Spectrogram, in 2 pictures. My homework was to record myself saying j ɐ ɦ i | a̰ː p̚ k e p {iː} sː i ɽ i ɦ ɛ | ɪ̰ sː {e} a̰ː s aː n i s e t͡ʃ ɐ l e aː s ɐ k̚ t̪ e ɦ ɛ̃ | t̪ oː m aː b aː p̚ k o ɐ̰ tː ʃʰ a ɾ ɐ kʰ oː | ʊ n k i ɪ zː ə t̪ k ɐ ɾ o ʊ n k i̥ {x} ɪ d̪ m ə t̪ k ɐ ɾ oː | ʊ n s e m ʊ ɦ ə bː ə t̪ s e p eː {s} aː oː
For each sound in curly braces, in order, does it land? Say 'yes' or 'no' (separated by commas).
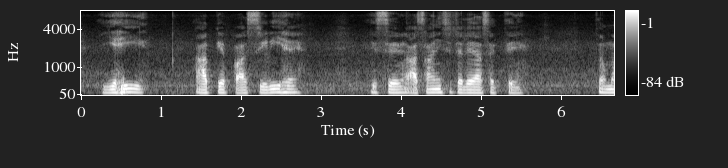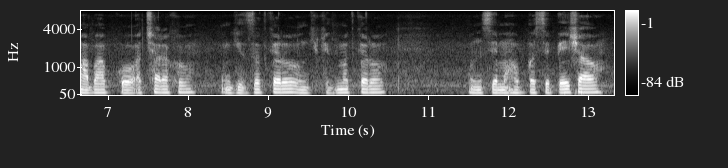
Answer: no, yes, yes, no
